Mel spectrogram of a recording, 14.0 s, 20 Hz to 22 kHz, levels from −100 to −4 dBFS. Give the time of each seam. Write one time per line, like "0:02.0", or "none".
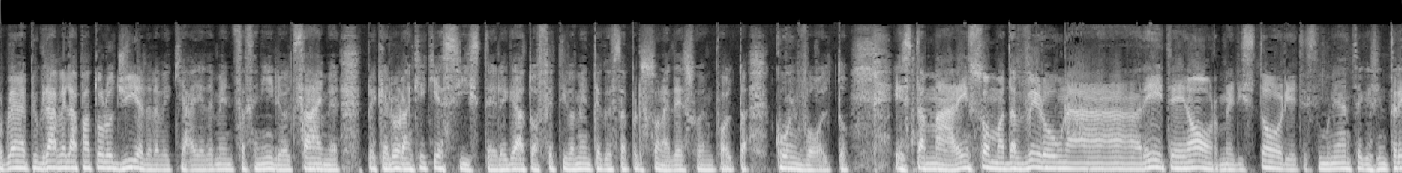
none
